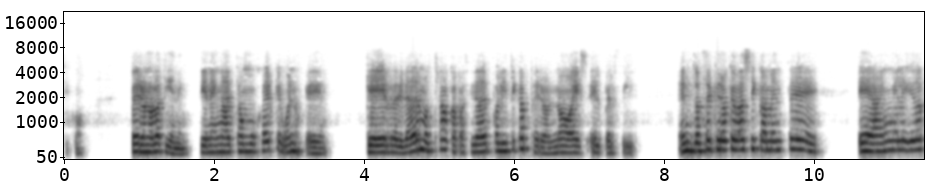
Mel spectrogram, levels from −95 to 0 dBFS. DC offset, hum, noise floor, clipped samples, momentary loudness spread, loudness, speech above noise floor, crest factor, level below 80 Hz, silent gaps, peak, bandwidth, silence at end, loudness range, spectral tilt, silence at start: under 0.1%; none; -74 dBFS; under 0.1%; 11 LU; -18 LUFS; 56 dB; 14 dB; -62 dBFS; 8.15-8.19 s; -4 dBFS; 6.8 kHz; 0 s; 3 LU; -5.5 dB/octave; 0.15 s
